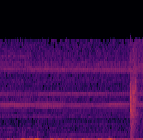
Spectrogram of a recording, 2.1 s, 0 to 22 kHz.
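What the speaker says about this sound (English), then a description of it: "this is a real high RPM motor, but the torque there, not so much" A high-RPM motor driving a 256:1 3D-printed plastic gear reduction that struggles for torque: a faint, steady low hum with a soft rhythmic throbbing, heard alone.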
